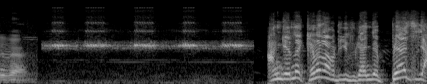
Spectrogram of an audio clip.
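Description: A cricket-chirp sound effect: a high, steady chirp pulsing about twice a second for about two seconds, cleanly cut in over silence, the comic 'crickets' cue for an awkward pause. A man's voice follows for the last second or so.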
